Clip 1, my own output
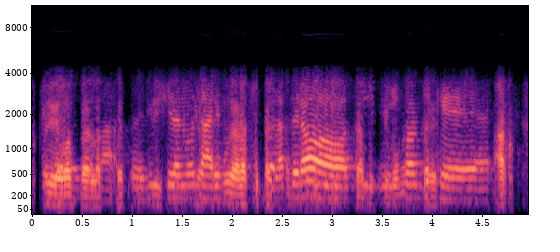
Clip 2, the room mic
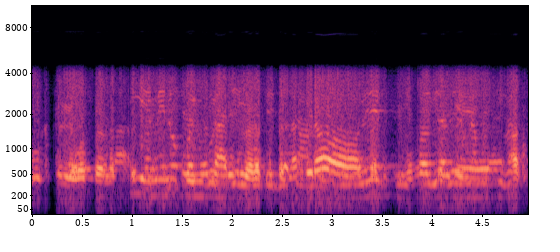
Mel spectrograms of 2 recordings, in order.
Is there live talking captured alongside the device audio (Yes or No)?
Yes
